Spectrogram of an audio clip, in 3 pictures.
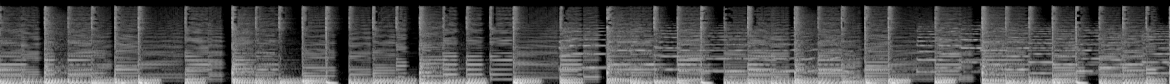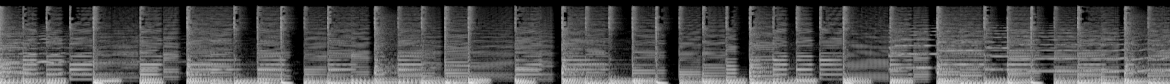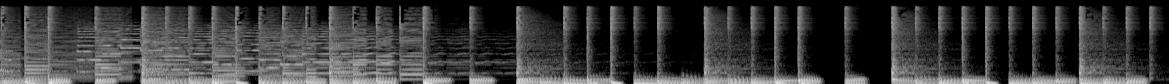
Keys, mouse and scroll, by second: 7.1 i, 9.7 right click, 10.9-20.0 drag, 17.8 s, 20.0 right click, 20.7 s, 22.4 click, 23.1 g, 25.4 click, 29.4 i, 31.5-35.0 drag.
